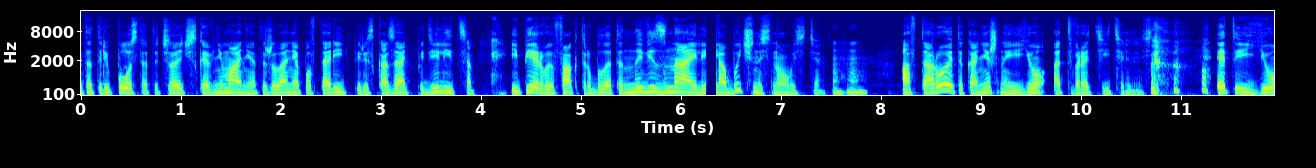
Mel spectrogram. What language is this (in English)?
Russian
